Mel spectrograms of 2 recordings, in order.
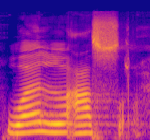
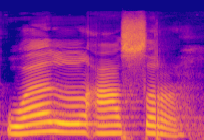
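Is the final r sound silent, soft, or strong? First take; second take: soft; strong. First: The final r sound is present but light. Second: The final r sound is loud and very clear. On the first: The speaker calls it right. "harus agak suaranya itu setengah dari suara as" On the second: The speaker calls it wrong. "Jangan wal asr, yaitu terlalu jelas"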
